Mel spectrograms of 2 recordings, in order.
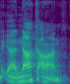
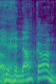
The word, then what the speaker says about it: Ngoc Anh: Ngoc Anh is that how you pronounce it. Knock Anyway, on, bro. Ngoc Anh, bro.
